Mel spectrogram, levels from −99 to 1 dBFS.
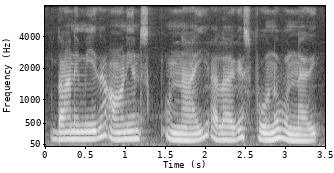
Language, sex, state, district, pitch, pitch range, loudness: Telugu, male, Telangana, Mahabubabad, 155 Hz, 140-160 Hz, -12 LUFS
